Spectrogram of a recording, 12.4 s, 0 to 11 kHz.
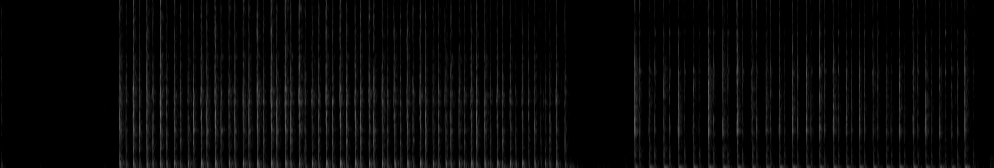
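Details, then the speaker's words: Novelkeys NK87 Entry Edition, polycarbonate plate, lubed Gateron KS9 switches, NicePBT keycaps, stock stabs replaced with properly lubed Durock V2: crisp even clacks with no rattle or ping from long keys; 7u spacebar could use more work. "this is with stats replaced to drock v2s and with a proper lube job same switches same keycaps"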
